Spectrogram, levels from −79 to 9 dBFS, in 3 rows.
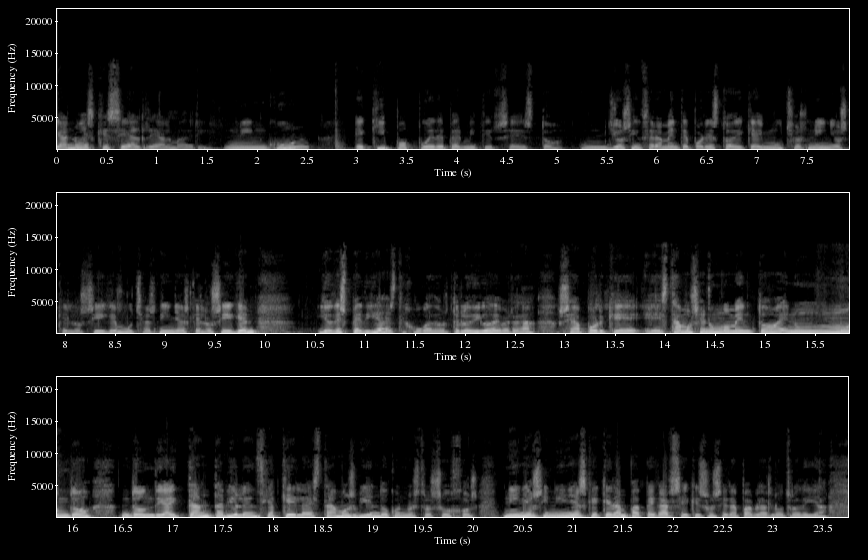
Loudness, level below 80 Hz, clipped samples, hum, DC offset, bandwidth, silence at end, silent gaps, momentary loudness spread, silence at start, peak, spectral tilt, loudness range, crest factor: -25 LUFS; -52 dBFS; under 0.1%; none; under 0.1%; 13 kHz; 0 s; none; 16 LU; 0 s; -10 dBFS; -6 dB/octave; 12 LU; 14 dB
